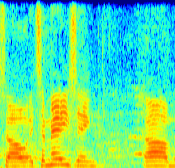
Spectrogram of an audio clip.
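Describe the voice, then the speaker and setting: Over noticeable background noise, a man with a high pitch speaks in a raised, projected voice. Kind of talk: introduction speech at an event.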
